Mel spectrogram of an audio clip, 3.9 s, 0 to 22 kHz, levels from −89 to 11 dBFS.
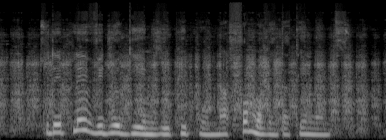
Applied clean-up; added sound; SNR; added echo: none; Tools; 10 dB; none.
